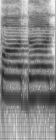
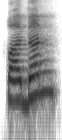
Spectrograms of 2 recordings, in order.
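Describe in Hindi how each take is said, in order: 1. शब्द पूरे ना अक्षर पर खत्म होता है। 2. शब्द बिना स्वर वाले न की ध्वनि पर खत्म होता है। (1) "इसको पदन ऐसे नहीं पढ़ना, पूरा न नहीं है" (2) "हलंत न"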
